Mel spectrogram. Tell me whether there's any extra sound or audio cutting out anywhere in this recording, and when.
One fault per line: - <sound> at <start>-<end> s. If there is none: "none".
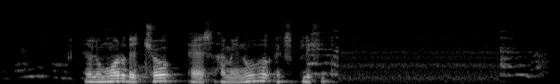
none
